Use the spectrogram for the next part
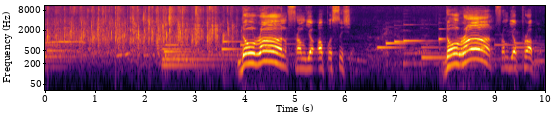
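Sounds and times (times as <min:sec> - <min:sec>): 
congregation clapping: 0:00.0 - 0:04.6
speech: 0:03.9 - 0:06.3, 0:08.0 - 0:09.9.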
